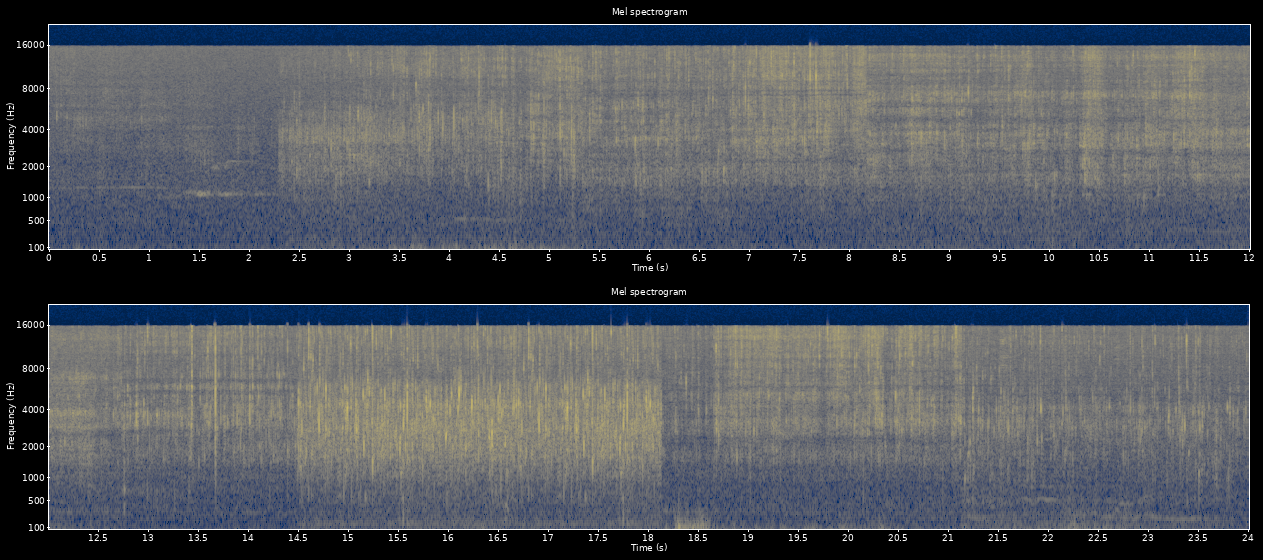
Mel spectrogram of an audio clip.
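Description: Water running from a garden hose onto soil and plants as a bed is watered. The flow starts about two seconds in, grows louder later on, and stops suddenly with a low thump before trickling on more softly.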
